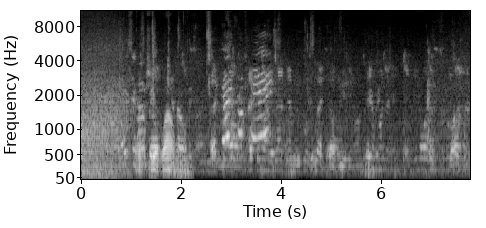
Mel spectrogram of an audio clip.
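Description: Young women talk excitedly nearby.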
